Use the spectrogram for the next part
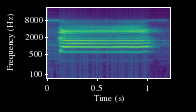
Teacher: ता जो अदा होता है जबान की नोक और ऊपर के दांतों की जड़ से ता अदा होता है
